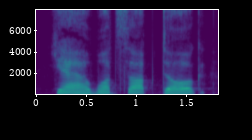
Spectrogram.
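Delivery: slow, mocking street-talk voice.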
